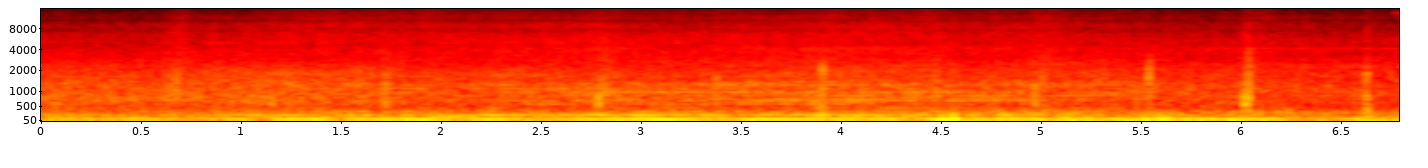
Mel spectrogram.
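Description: A vehicle engine rumbles past nearby, growing louder and then fading.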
